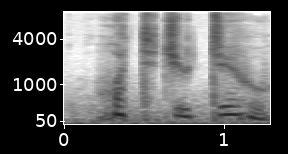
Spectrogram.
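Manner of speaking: breathless, hushed, out-of-breath delivery. A woman sees the sword on the narrator's back and asks: breathless question. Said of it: "she asked breathlessly".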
